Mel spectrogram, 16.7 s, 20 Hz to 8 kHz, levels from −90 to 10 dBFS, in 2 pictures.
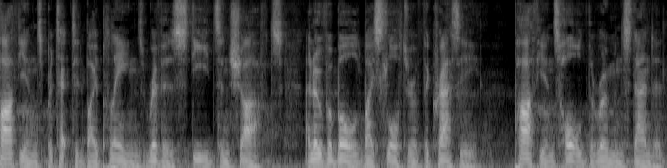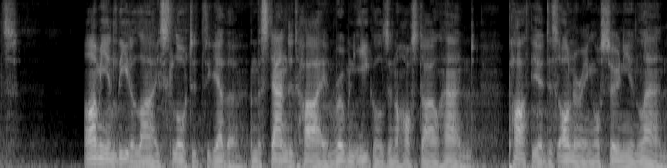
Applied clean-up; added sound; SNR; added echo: none; none; none; reverberation time 0.3 s.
